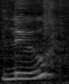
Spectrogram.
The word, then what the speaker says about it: Lugh: seen it Lughnasa and Luna saw the god loo that L ugh it's pronounced loo and so a celtic celebration around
